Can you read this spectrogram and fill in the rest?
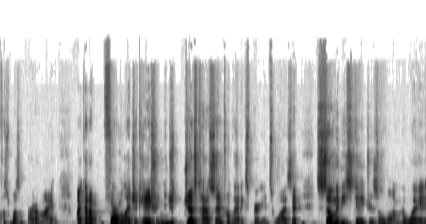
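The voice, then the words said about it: American-sounding English accent. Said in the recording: “your accent fooled me. I thought you were for sure American.”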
